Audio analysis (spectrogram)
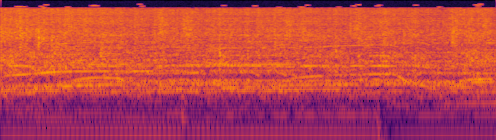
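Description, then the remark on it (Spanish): A crowd cheers and whoops steadily, with shouts and yells over a dense wash of noise, loud and continuous for a couple of seconds with no one speaking. “También un aplauso a mi carnal.”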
